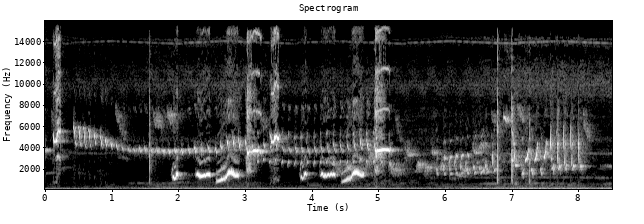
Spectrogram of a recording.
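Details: Lure song of a white-rumped shama: a long high whistle, then swooping looped phrases and sharp accents, ending in rapid chattering trills, with a low droning hum beneath.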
